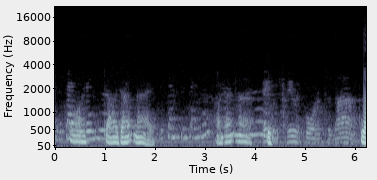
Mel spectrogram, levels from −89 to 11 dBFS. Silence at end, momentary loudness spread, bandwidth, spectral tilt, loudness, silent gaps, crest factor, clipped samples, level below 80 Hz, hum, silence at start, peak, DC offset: 0 s; 15 LU; 2.6 kHz; -12.5 dB/octave; -20 LUFS; none; 18 dB; under 0.1%; -46 dBFS; none; 0 s; 0 dBFS; under 0.1%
